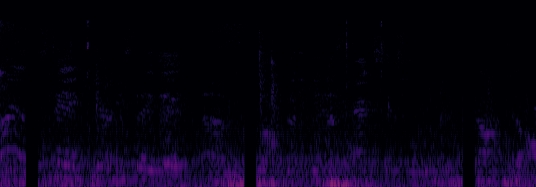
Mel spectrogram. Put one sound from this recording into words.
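A woman speaks to an audience through a microphone in a large room.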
